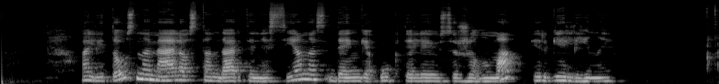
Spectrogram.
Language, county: Lithuanian, Alytus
